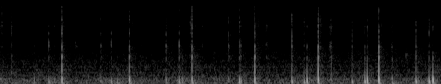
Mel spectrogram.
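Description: Fingertips tap rapidly along the surface of an empty, hollow brown cardboard paper towel roll held close to the mic. The quiet, uneven taps land as dull, hollow thumps weighted toward the low end, with faint bright clicks and almost no ring after each one.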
